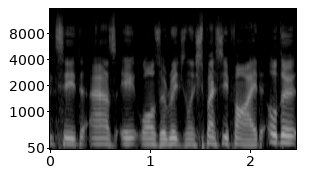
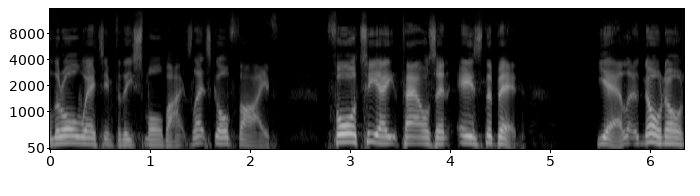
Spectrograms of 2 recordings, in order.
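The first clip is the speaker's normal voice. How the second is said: normal talking voice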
